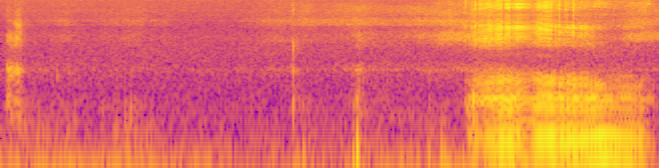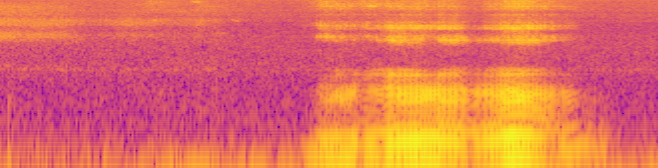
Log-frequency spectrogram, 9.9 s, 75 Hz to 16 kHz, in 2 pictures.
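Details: Chiroru, a female Maltese and Shih Tzu crossbreed born 2017, snores in her sleep: two drawn-out, low, vibrating snores roughly four seconds apart, each around one to two seconds long, with a few faint ticks between.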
